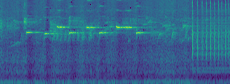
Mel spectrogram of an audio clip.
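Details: Great spotted woodpecker drumming on its favourite drumming post: a short, very rapid roll of hard taps at the end, preceded by thin, high whistled notes from another bird against a quiet rural background.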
